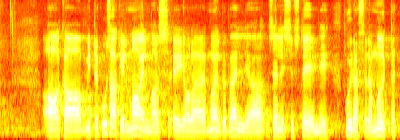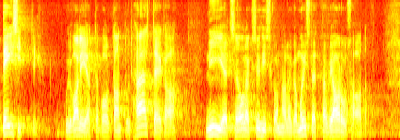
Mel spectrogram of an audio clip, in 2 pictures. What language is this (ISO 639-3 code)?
est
